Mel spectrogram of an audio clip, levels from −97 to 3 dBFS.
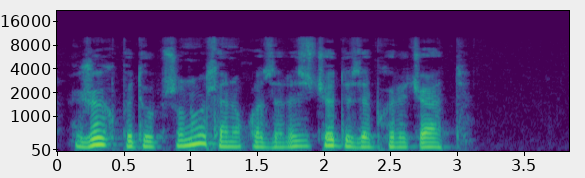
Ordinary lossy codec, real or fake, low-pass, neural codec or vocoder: Opus, 64 kbps; fake; 9.9 kHz; vocoder, 22.05 kHz, 80 mel bands, Vocos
